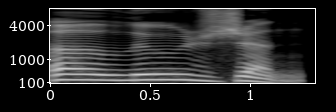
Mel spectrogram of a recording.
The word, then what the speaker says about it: illusion: 那要注意一下后面那个 s-i-o-n，它不要念成省，它是有点摩擦音的热的声音，所以它是念成 illusion。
